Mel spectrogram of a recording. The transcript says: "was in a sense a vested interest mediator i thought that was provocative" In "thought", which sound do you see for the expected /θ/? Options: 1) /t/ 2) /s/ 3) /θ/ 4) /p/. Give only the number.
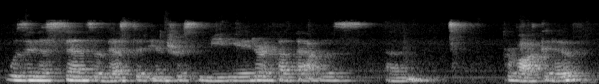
3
